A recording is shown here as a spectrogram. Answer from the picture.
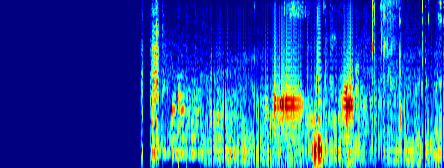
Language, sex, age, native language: Icelandic, male, 13, Icelandic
